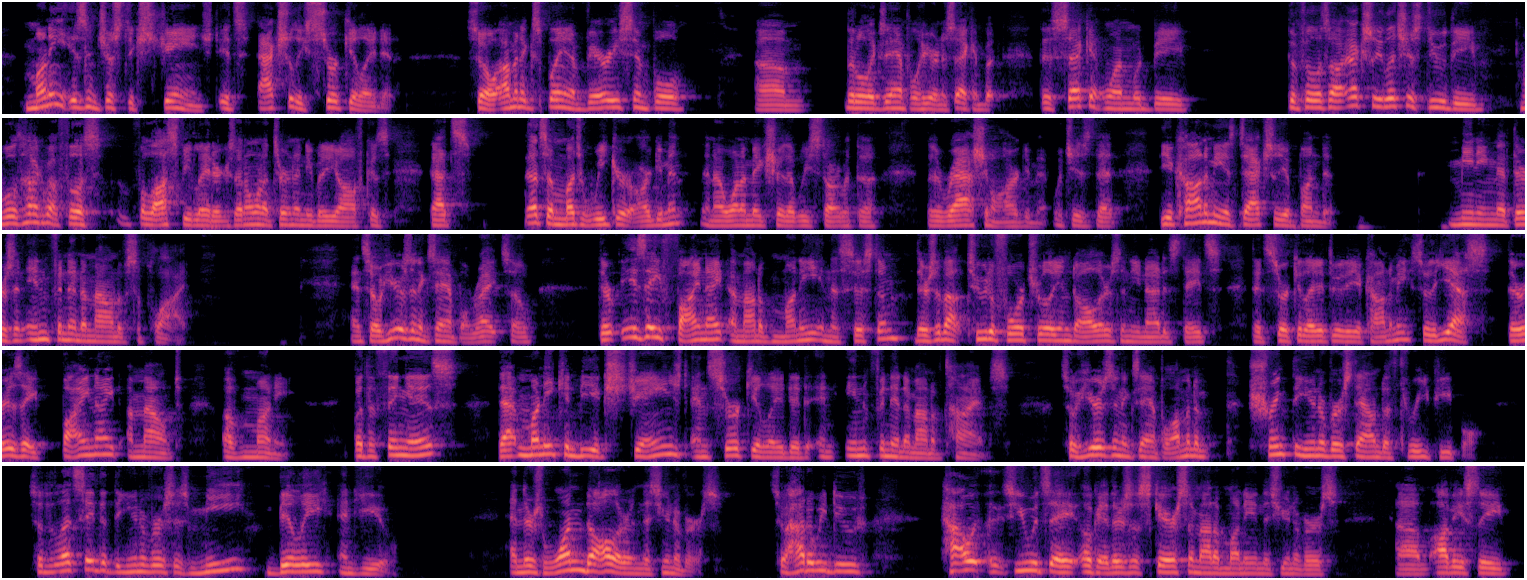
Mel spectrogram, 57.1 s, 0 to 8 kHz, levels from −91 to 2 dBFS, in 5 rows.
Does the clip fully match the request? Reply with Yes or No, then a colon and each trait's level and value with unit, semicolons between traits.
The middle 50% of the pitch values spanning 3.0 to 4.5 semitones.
No: average, 5.3 semitones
